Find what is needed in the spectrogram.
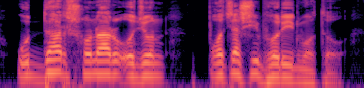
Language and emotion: Bengali, neutral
